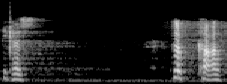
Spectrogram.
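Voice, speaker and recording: An actress playing a young, insane, murderous woman who is childlike, jealous and mercurial, in a 1940s radio thriller. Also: mid-range voice. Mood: calm menace. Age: young adult. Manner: childlike, deliberate, petulant. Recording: dull noisy 1940s radio recording.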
